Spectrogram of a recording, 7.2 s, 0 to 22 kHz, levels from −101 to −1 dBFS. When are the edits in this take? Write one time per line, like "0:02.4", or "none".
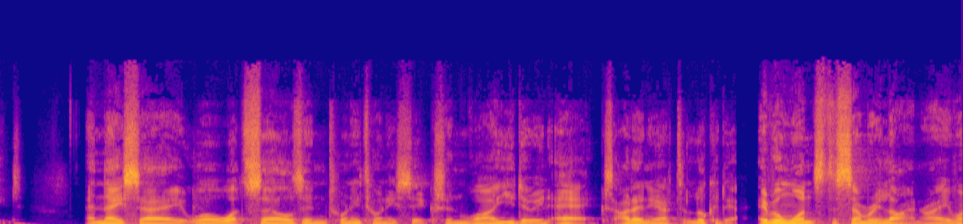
0:05.5

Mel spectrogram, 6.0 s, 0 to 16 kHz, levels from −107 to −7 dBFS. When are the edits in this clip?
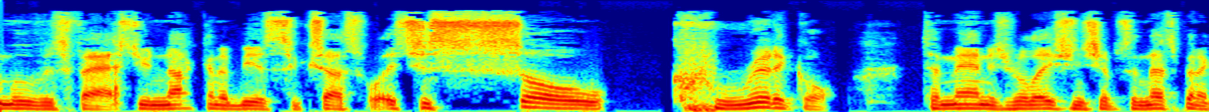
none

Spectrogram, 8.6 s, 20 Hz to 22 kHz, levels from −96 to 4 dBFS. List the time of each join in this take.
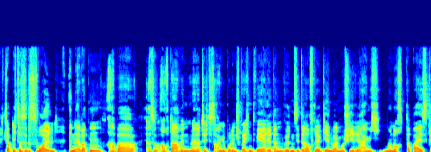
none

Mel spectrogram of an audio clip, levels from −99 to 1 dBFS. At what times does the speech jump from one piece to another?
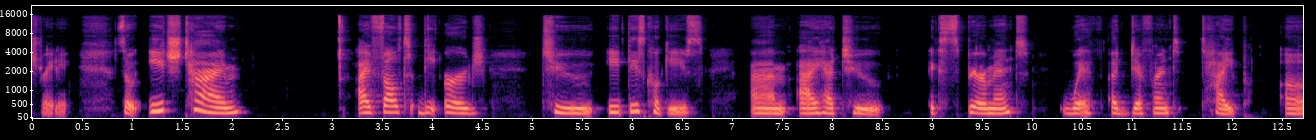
none

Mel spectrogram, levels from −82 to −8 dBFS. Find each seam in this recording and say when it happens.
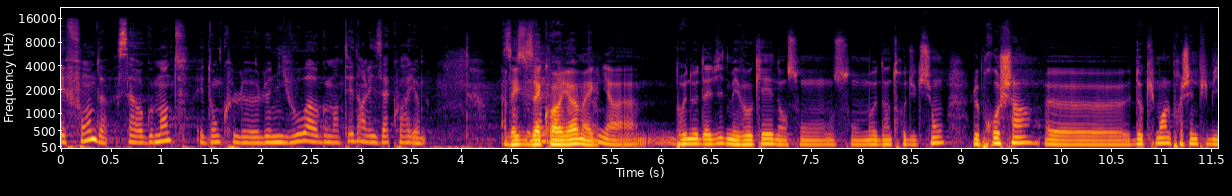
0:04.3
0:05.4
0:06.6

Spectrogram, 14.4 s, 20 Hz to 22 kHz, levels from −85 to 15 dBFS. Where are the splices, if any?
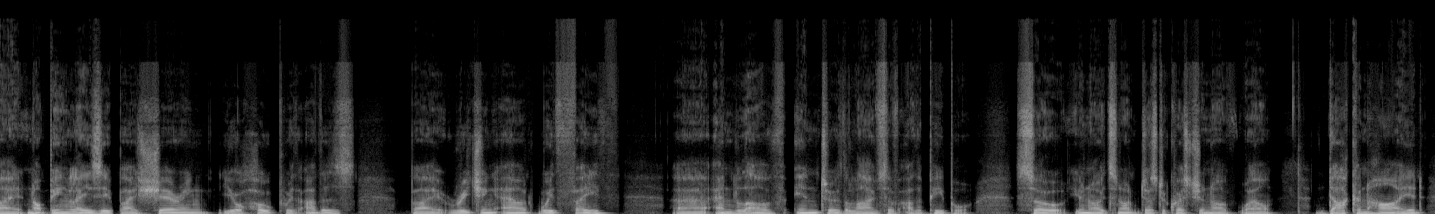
0:01.1

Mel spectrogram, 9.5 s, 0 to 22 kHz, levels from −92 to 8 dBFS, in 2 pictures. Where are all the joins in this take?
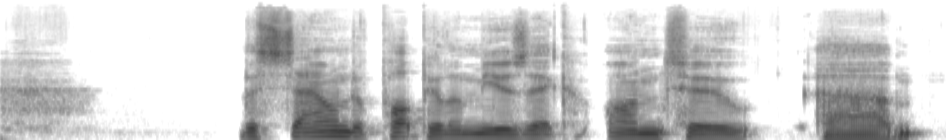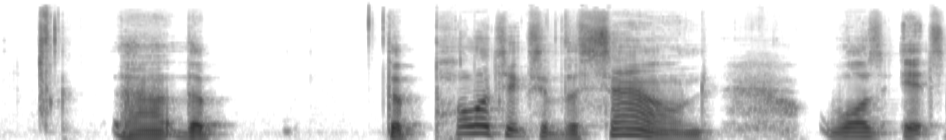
0:05.1

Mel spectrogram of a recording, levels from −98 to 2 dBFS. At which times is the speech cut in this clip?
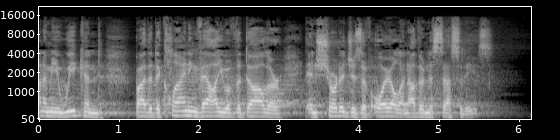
0:03.3

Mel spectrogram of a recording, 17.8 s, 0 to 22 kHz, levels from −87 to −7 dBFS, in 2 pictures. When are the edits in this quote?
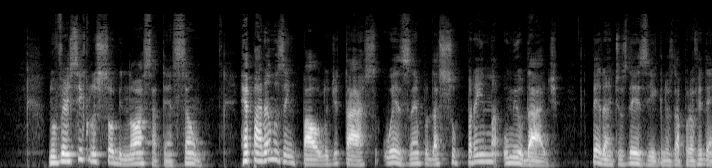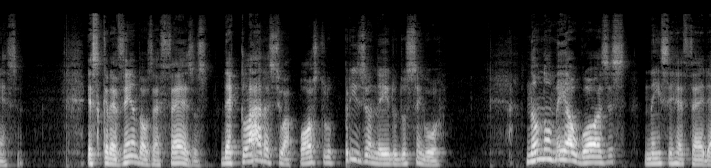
0:11.6
0:15.3

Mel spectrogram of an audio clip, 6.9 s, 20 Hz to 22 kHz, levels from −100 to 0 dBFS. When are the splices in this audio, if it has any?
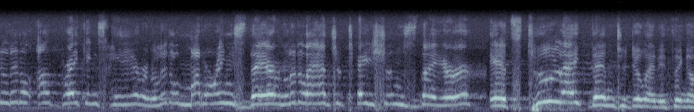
0:04.9

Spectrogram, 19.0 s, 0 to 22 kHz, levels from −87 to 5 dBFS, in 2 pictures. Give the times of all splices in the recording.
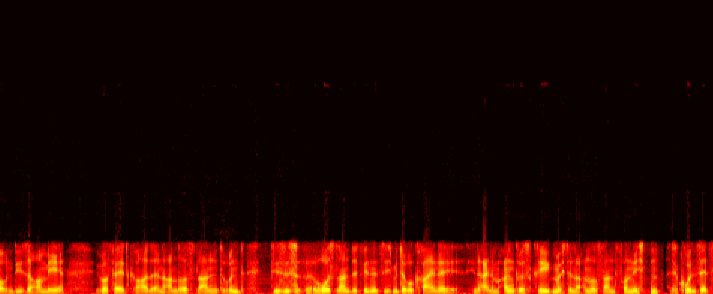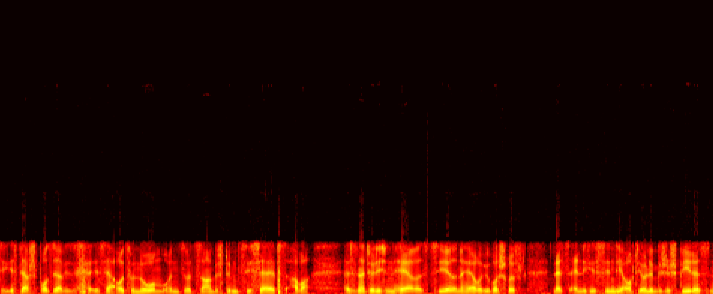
0:07.3
0:08.8

